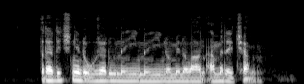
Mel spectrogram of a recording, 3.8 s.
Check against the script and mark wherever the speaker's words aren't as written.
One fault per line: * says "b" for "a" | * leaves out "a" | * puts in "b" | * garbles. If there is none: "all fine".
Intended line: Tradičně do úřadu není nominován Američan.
* puts in "není"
